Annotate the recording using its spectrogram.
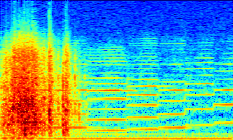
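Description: A clattering crash of junk lands in the first half second or so, then soft orchestral notes follow one at a time, stepping upward in pitch.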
